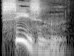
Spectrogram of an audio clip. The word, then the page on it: season: British English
